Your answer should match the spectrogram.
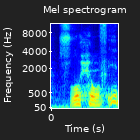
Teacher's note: Suhufi, hati-hati pelafalan huruf shad sekali lagi. Suhufi dan huruf ha dia bersih desisanya, bukan suhufi.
